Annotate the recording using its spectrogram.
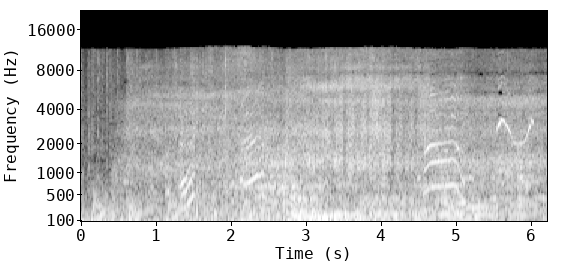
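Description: Animated film soundtrack: music under a swelling rush of noise from about a second in, with short squeaky chattering calls of cartoon ants that glide up and down in pitch, and a high swooping whistle near the end.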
